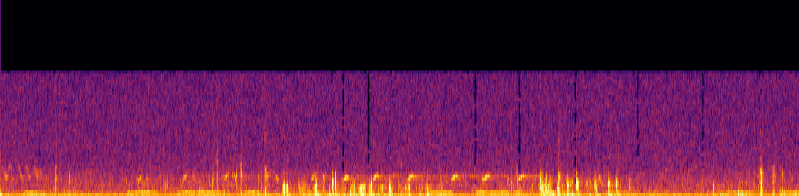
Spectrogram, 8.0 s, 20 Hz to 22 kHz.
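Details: Female white-tailed eagle at a Latvian nest, filmed by a live nest camera on 22 March 2019 around 17:08, calling as the male flies in with a carp: a steady series of short, clear, slightly falling yelps repeated about every half second, with a faint hiss behind.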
